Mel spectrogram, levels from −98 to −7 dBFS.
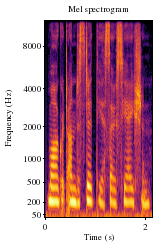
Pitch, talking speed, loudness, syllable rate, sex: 195 Hz, 110 wpm, -17 LUFS, 5.4 syllables/s, female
